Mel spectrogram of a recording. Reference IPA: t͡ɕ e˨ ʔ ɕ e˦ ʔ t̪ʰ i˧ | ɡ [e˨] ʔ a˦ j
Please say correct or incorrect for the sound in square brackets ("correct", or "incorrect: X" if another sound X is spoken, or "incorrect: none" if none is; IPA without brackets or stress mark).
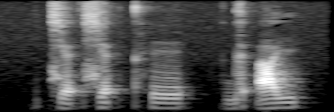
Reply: correct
